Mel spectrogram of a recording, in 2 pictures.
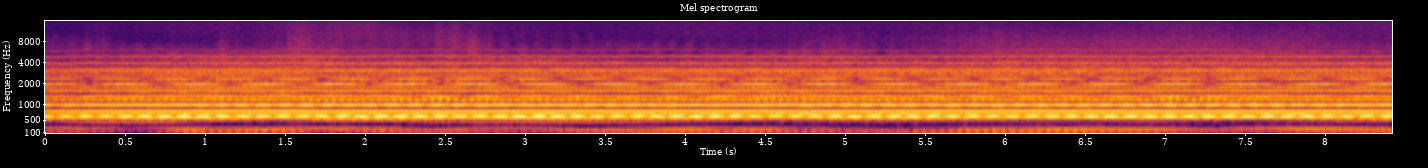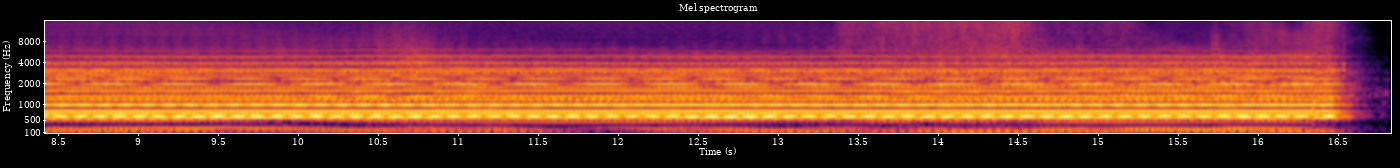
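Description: Ambient synth pad on an Elektron Digitone with moving feedback, a sustained dense wall of layered tones that slowly shifts, loud and steady throughout with no talk.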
